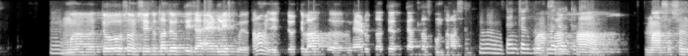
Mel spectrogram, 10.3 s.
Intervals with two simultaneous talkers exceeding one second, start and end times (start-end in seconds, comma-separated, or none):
none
